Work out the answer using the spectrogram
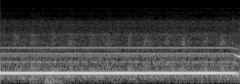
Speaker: okay so let's just do some movements here and you'll hear this issue i'm i'm talking about it there's a little bit of whip going on looks like from what i can tell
